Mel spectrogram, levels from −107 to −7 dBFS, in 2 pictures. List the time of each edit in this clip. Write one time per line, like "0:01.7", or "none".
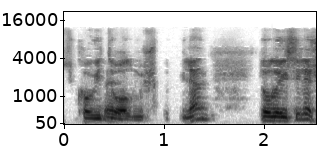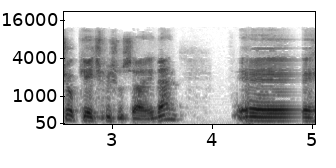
0:03.0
